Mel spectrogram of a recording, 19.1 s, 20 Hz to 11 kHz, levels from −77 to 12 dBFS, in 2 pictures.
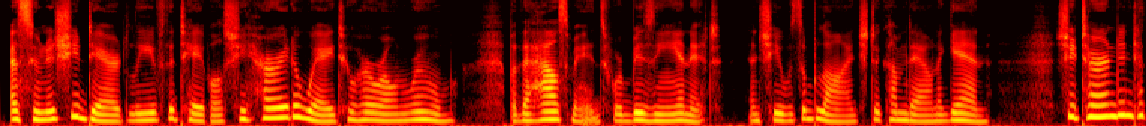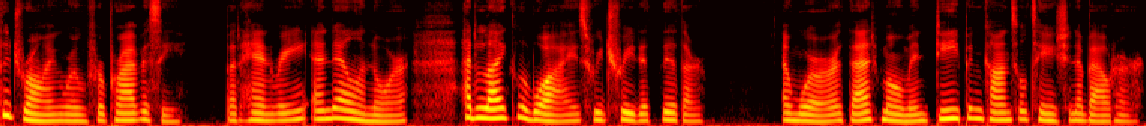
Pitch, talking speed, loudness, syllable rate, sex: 195 Hz, 175 wpm, -18 LUFS, 5.4 syllables/s, female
